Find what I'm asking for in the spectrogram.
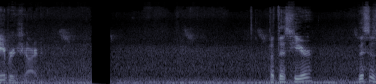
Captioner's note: birds chirping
